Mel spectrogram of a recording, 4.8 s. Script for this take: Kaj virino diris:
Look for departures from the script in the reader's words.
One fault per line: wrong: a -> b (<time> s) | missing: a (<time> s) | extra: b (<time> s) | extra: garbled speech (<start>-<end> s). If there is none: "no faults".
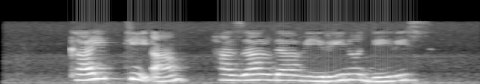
extra: tiam hazarda (1.3 s)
